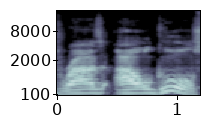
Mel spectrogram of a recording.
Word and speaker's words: Ra's al Ghul: Well, but it's Ra's, R-A-apostrophe-S. So it's like, oh, Ra, like the sun god. It's Ra's al Ghul.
